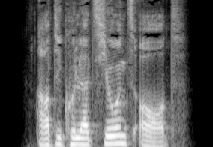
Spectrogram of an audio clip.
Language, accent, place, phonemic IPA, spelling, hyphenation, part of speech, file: German, Germany, Berlin, /aʁtikulaˈt͡si̯oːnsˌʔɔʁt/, Artikulationsort, Ar‧ti‧ku‧la‧ti‧ons‧ort, noun, De-Artikulationsort.ogg
- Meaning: place of articulation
